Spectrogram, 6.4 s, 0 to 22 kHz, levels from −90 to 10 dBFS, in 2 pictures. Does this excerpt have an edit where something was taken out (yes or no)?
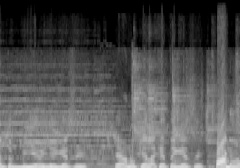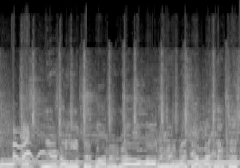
yes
